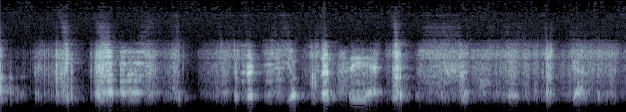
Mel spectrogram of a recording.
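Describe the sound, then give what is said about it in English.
A radio tuning dial effect marking a change of segment: thin, crackly, band-limited sweeping between stations, with brief snatches of voices flickering in and out, continuous throughout. “When you hear that type of a radio tuning dial, you know it's like a different segment.”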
